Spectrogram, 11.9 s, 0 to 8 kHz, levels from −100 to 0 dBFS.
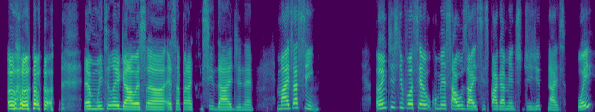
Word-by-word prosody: Aham, 260 0 +7 1.1
é 230 +1 +3
muito 235 +3 -7
legal 230 -5 +3
essa 205 -1 +2
essa 200 +1 -5
praticidade, 200 -3 -5
né, 180 -1 -11 0.5
mas 270 +3 +3
assim 295 -8 -2 1.2
antes 325 +5 -1
de 340 -1 -6
você 300 -1 -1 0.2
começar 270 -4 -5
a - - -1
usar 235 -3 0
esses 225 0 -15
pagamentos 220 -2 -5
digitais 205 -4 -10 0.2
oi? 220 +4 -1
225 Hz, 100 wpm, -22 LUFS, 210-260 Hz, 1.2 s, Aham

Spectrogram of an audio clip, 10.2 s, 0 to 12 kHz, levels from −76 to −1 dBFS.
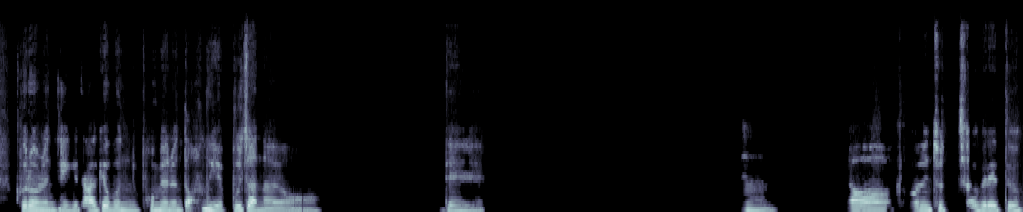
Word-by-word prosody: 그러는데 195 -4 +2
이게 155 0 -3
낙엽은 165 0 +2
보면은 180 +1 0
너무 225 +4 +2
예쁘잖아요. 135 - 0 1.2
네. 150 +1 -6 2.6
음. 160 -3 -5 0.7
아. 200 +3 +3
그거는 195 0 -3
좋죠, 170 -1 -1
그래도. 150 +1 +1
170 Hz, 175 characters per minute, -22 LUFS, 150-190 Hz, 2.6 s, 아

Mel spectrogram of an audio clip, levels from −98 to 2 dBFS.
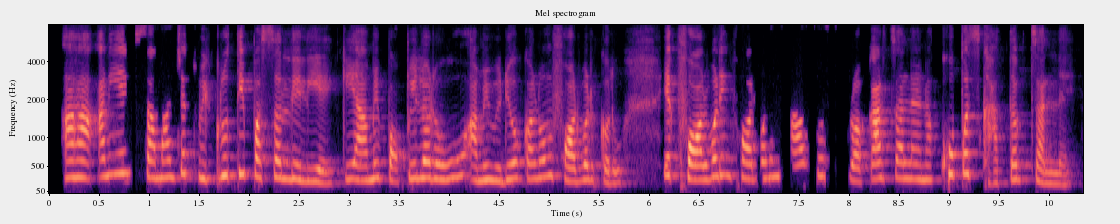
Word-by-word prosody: हां, 295 - +6
हां. 290 -2 +7
आणि 340 +3 -1
एक 370 0 0
समाजात 295 +4 0
विकृती 330 +6 0
पसरलेली 275 -7 +1
आहे, 200 -1 -4
की 270 +1 -4
आम्ही 260 +4 +1
पॉप्युलर 275 +4 +1
होऊ, 270 +3 0
आम्ही 250 +1 +1
व्हिडिओ 255 +3 -1
काढून 295 +4 -1
फॉरवर्ड 245 +1 +3
करू. 200 -1 -4 0.4
हे 335 - +3
फॉरवर्डिंग, 295 +5 +5
फॉरवर्डिंग 285 +2 -1
हा 255 +1 +2 0.2
जो 320 - -4 0.2
प्रकार 255 +3 +3
चालला 275 -2 -2
आहे 265 - -3
ना, 255 - -2
खूपच 365 +1 +1
घातक 255 +6 -5
चाललं 190 -6 -3
आहे. 170 - -13
275 Hz, 175 wpm, -25 LUFS, 250-300 Hz, 0.4 s, हां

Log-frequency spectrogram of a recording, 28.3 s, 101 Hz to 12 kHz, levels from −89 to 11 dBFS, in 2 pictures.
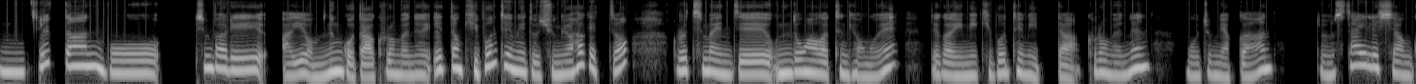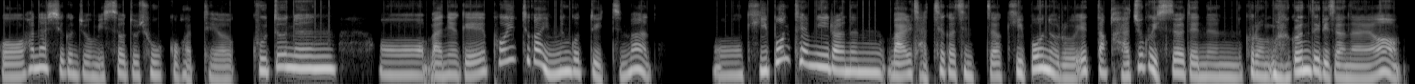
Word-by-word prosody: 음 205 -1 +2
일단 290 -2 +2
뭐 190 -1 0 0.4
신발이 235 -3 +2 0.2
'아예 170 +3 -2
없는거다.' 165 -1 +1
그러면은 175 0 -3
일단 240 +2 +2
기본템이 240 - +1
더 190 -3 -4
중요하겠죠? 215 - -1 0.4
그렇지만 215 -1 0
인제 180 0 0
운동화 195 +1 +2
같은 185 +1 -2
경우에 175 - -3 0.3
'내가 175 -1 -3
이미 165 +1 -2
기본템이 190 0 -3
있다.' 145 0 -7
그러면은 200 +7 0 0.3
뭐 170 -4 -7
좀 170 0 -6
약간 160 - -2 0.4
좀 180 -7 -6
스타일리시한 260 - 0
거 160 0 -3
1 250 +8 +2
씩은 195 -7 0
좀 165 -3 -6
있어도 175 +2 -3
좋을 175 0 -5
것 165 - -8
같아요. 135 -5 -8 0.2
구두는 250 +1 +5 0.4
어 175 -1 -3
만약에 175 +2 -2
포인트가 380 0 -2
있는 200 -1 +4
것도 200 -2 -2
있지만 170 - -1 0.6
어 170 +1 -5
기본템이라는 225 - +3
말 170 -1 +1
자체가 185 - -3
진짜 165 -1 -4
기본으로 190 -2 +4
일단 205 -1 -1
가지고 245 - -2
있어야 195 0 +2
되는 155 -2 -3
그런 165 -4 -1
물건들이잖아요. 165 -1 +3
190 Hz, 285 characters per minute, -25 LUFS, 170-225 Hz, 0.6 s, 구두는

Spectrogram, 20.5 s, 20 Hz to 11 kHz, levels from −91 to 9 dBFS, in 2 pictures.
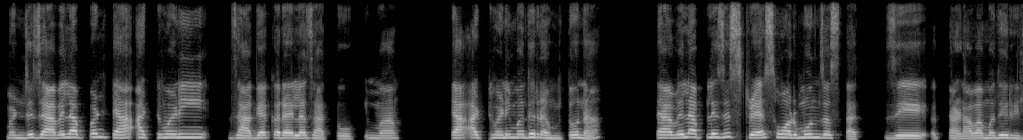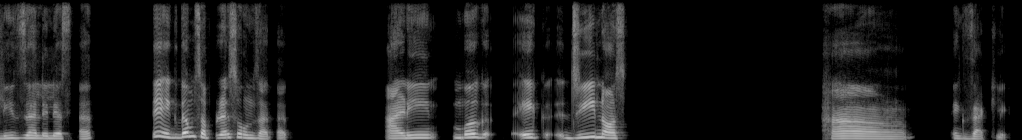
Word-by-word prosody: म्हणजे 220 +2 -1
ज्यावेळेला 245 +1 +4
आपण 275 +2 +1
त्या 240 -1 +4 0.2
आठवणी 260 +1 0 0.3
जाग्या 210 0 +2
करायला 215 -1 +5
जातो 185 -3 -4
किंवा 195 +2 -6 0.6
त्या 220 -1 +5
आठवणीमध्ये 240 +3 +1
रमतो 215 -2 0
ना, 190 -5 -1 0.6
त्यावेळेला 235 +4 +3
आपले 270 0 +3
जे 285 +3 -1
स्ट्रेस 245 -3 +2
हार्मोन्स 255 0 +2
असतात 230 -7 -2 0.3
जे 200 0 +4 0.3
तणावामध्ये 200 +3 +1
रिलीज 205 0 -5
झालेले 195 -2 -1
असतात, 185 -1 -5 0.6
ते 360 - +2
एकदम 295 +5 +3
सप्रेस 250 -1 0
होऊन 230 -5 -1
जातात 160 - -6 1.0
आणि 215 +4 0 0.2
मग 250 +3 +1 0.4
एक 250 0 -2 0.3
जी 255 +7 +2
नॉस 215 -6 +1 1.9
हां, 180 -3 -2 0.5
एक्झॅक्टली. 175 -3 -9
220 Hz, 105 wpm, -23 LUFS, 195-250 Hz, 1.9 s, करायला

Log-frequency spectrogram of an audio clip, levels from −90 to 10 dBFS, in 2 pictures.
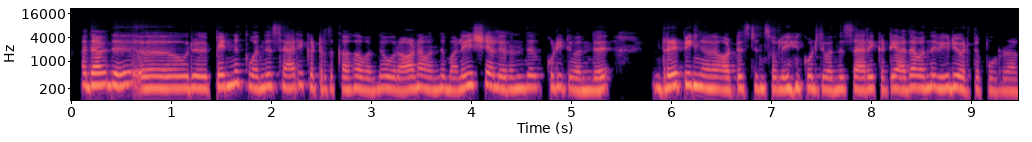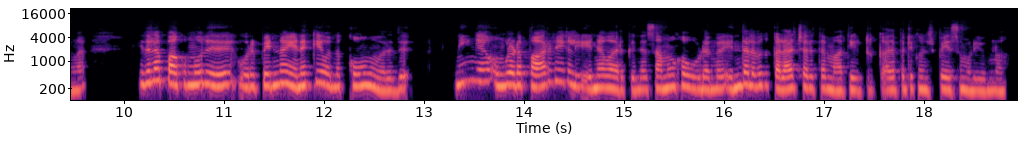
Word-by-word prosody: அதாவது 250 +1 +5 0.3
அ - - +3 0.4
ஒரு 210 +1 +1 0.2
பெண்ணுக்கு 250 +4 +1
வந்து 225 +3 +1
சாரி 220 +3 -1
கட்டுறதுக்காக 205 -1 -3
வந்து, 190 +3 -4
ஒரு 190 - -3
ஆண 210 - +1
வந்து, 195 +2 -2
மலேசியால 230 +2 +2
இருந்து 210 +2 -1 0.2
கூட்டிட்டு 220 -2 -3
வந்து, 185 +1 +1 0.6
ட்ரேப்பிங்க் 240 0 +5 0.2
ஆர்டிஸ்ட்டுன்னு 205 +1 -3
சொல்லி 195 0 +1 0.2
கூட்டிட்டு 200 -2 -2
வந்து 195 +1 -2
சாரி 200 0 +1
கட்டி, 205 +2 -1
அத 215 +3 +1
வந்து 220 +1 0
வீடியோ 215 -1 +2
எடுத்துப் 190 +1 -10
போடுறாங்க. 180 0 -6 0.6
இதெல்லாம் 325 +3 +2
பாக்கும்போது, 255 0 +3 0.3
ஒரு 225 0 0
பெண்ணா 250 +4 +3
எனக்கே 250 +4 +2
வந்து 225 0 -2
கோபம் 240 -4 +2
வருது. 180 +4 -3 0.5
நீங்க 315 +3 -4 0.2
உங்களோட 250 +1 +4
பார்வைகள் 275 +4 +1 0.2
என்னவா 215 0 +2
இருக்கு? 190 0 -6
இந்தச் 195 +1 -6
சமூக 225 +3 +1
ஊடகங்கள் 200 +1 -1
எந்த 230 - +4
அளவுக்கு 240 -1 -3
கலாச்சாரத்த 205 +1 0
மாத்திட்டு 180 +1 -4
இருக்கு? 185 +1 -8
அதப் 190 0 -3
பத்தி 205 +1 -4
கொஞ்சம் 190 +1 -4
பேச 190 -1 -2
முடியுங்களா? 180 0 -3
210 Hz, 170 wpm, -23 LUFS, 195-240 Hz, 0.6 s, அதாவது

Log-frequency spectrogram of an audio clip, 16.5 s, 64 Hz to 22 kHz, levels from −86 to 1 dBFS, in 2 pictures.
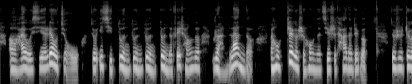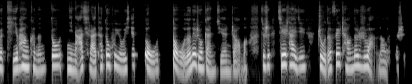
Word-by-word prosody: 啊， 185 -2 -2
还 180 +3 -1
有 190 -3 +1
一 175 - -6
些 200 +2 -4
料 245 0 +6
酒， 100 - -9 0.2
就 185 - -2
一 220 - -4
起 210 -6 -6
炖 175 -1 -2
炖 185 -3 -5
炖， 180 -5 -3
炖 215 -6 +1
得 165 - -6
非 230 +7 -1
常 185 -2 -7
地 200 -1 -4 0.2
软 175 -7 -3
烂 230 -2 +4
的。 - - -10 0.3
然 195 0 -1
后 215 -2 -1
这 300 -3 +6
个 220 - +2
时 185 -3 -3
候 190 +2 -5
呢， 175 -1 -8
其 180 +1 -4
实 180 - -8
它 195 +1 -4
的 185 -1 -5
这 180 +1 -4
个 - - -5 0.4
就 205 - -2
是 195 0 -5
这 215 +3 -1
个 200 - +3
蹄 185 -1 -1
膀 215 +1 +3
可 200 - -5
能 175 +1 -7
都 230 +1 +4
你 190 -1 -1
拿 155 -3 +1
起 205 -3 -6
来 155 -1 +4
它 220 - -6
都 245 +2 +4
会 235 0 -1
有 175 -2 -1
一 - - -2
些 240 +6 -6 0.2
抖 170 -1 +6 0.2
抖 150 -8 +6
的 160 - +3
那 260 - +8
种 205 -4 +3
感 160 -5 -4
觉， 155 -1 -7
你 155 - -10
知 - - -4
道 - - -6
吗？ - - -9 0.3
就 230 - 0
是 230 +1 0
其 250 - +7
实 - - -2
它 250 -1 +4
已 - - +2
经 205 +2 -4 0.2
煮 220 -6 +4
得 160 - 0
非 265 +6 +4
常 190 -5 -4
地 230 +1 +3
软 220 -1 +1
了 160 - -9 0.2
就 - - -15
是 - - -10
195 Hz, 290 characters per minute, -22 LUFS, 175-220 Hz, 0.4 s, 那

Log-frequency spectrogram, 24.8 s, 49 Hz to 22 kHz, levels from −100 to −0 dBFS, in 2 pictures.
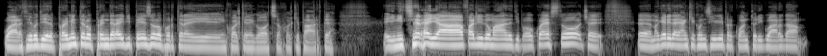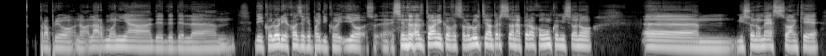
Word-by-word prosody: Guarda, 135 -1 +2
ti 150 - -8
devo 150 +1 +5
dire, 150 -3 +4
probabilmente 175 +6 +4
lo 175 -1 +6
prenderei 170 +1 +4
di 170 0 -2
peso, 175 +1 +2
lo 170 -2 +5
porterei 130 -4 -4
in 125 - -8
qualche 125 +1 -7
negozio, 115 0 -6
da 110 - -17
qualche 120 -2 -12
parte - - -8 0.7
e 140 - -3
inizierei 180 +6 +6
a 165 0 +8
fargli 175 +1 +2
domande 160 -2 +1
tipo: 145 -1 -7
"Questo?", 180 +3 0
cioè, 155 -3 -6 0.5
ehm, 145 -2 -3
magari 170 +5 +1
darei 170 -2 +1
anche 160 +1 -3
consigli 160 0 -2
per 155 -2 -7
quanto 145 +1 -7
riguarda 140 -1 -5 1.0
proprio, 125 -1 -9
no, 120 - -11
l'armonia 135 -1 -5
de 125 -1 -10
de 125 0 -10
del 120 0 -9
mhmm, 65 - -13 0.3
dei 140 -1 -5
colori 150 +4 +4
e 145 - -1
cose 150 -1 -1
che 140 0 -5
poi 135 +1 -4
dico 130 0 -7
io, 135 +1 -3 0.4
essendo 160 +7 +3
daltonico, 165 -1 +3
sono 150 +2 -4
l'ultima 175 0 +2
persona, 165 -2 -2
però 165 +2 -1
comunque 165 +1 -1
mi 155 -1 -3
sono 150 -2 -3 0.8
ehm, 125 -4 -3
mi 130 +1 -6
sono 145 +4 -2
messo 150 0 -2
anche 130 -1 -4
145 Hz, 150 wpm, -22 LUFS, 130-165 Hz, 1.0 s, a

